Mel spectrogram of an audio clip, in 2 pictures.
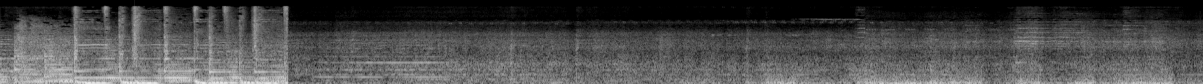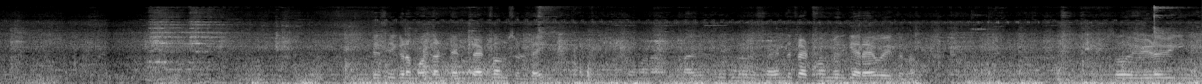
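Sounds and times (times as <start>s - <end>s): train wheels rumbling and clattering: 4.5s - 24.0s
metallic wheel squeals: 13.5s - 14.4s, 21.5s - 24.0s.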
